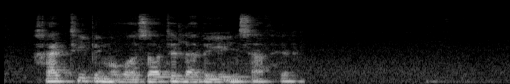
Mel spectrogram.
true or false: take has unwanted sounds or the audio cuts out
false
